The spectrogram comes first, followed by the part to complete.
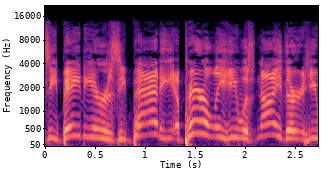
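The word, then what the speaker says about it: Badie: get him to change the name back to baddy let's give an EXT not even baddy was it bad it's it wasty he was batty I was always like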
